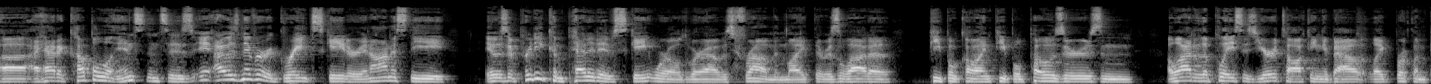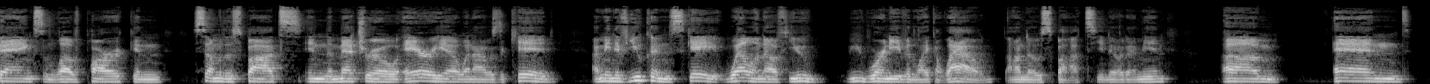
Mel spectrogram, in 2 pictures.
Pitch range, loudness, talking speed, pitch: 120-145 Hz, -14 LUFS, 185 wpm, 130 Hz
